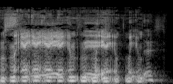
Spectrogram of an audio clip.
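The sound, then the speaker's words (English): A person's voice imitates goats bleating, giving a few loud, quavering, nasal bleats that warble in pitch before breaking off and fading out. “You be the man, I'll be the goats in the background.”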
